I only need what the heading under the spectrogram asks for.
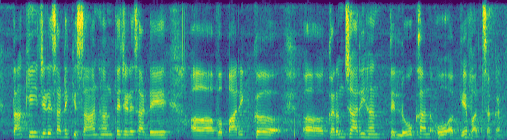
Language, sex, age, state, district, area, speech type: Punjabi, male, 18-30, Punjab, Rupnagar, urban, spontaneous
